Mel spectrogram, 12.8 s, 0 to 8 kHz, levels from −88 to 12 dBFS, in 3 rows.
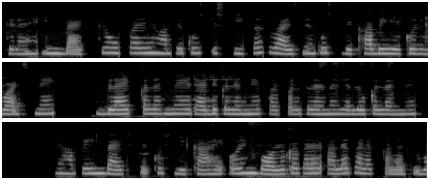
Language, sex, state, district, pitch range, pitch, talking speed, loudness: Hindi, female, Chhattisgarh, Kabirdham, 225-255 Hz, 235 Hz, 220 wpm, -32 LUFS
